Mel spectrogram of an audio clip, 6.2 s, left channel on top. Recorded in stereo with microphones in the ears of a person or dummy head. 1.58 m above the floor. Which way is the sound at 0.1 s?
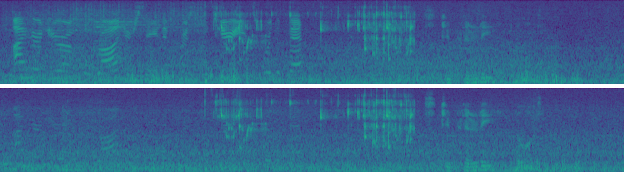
65° left (ahead or behind).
